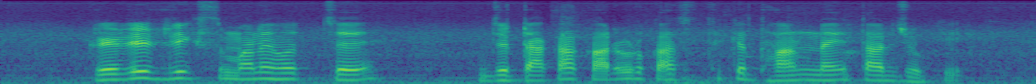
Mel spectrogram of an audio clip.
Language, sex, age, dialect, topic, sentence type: Bengali, male, 18-24, Northern/Varendri, banking, statement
